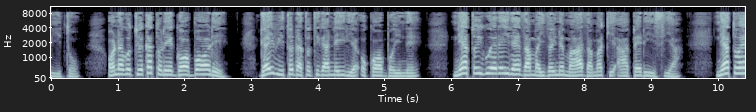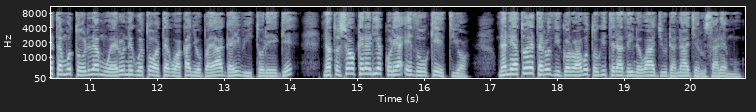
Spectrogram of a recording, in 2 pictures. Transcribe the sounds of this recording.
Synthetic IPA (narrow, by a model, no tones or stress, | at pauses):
iːto | ɔnaɣotwekatoɾeɡɔːbɔɾe | ɡaiwiːtodatotiɣaneiɾiɛʔokɔːbɔine | neatoiɣweɾeiɾɛðamaiðɔinemaːðamakiʔapɛɾisia | neatohɛtɛmotoːɾeɾɛmwɛɾoneɣwɔtoɔtɛɣwakaɲoːbajaɡaiwitoɾeːɡe | natoɕɔːkɛɾɛɾiɛkoɾeaʔeðoːkeːtiɔ | naneatoɛtɛɾoðiɡɔɾɔwaɣotoɣiteɾaðeinewad͡ʒudanad͡ʒɛɾusaɾɛmu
